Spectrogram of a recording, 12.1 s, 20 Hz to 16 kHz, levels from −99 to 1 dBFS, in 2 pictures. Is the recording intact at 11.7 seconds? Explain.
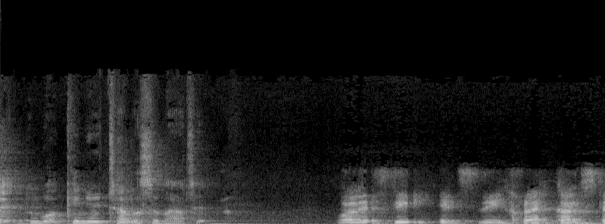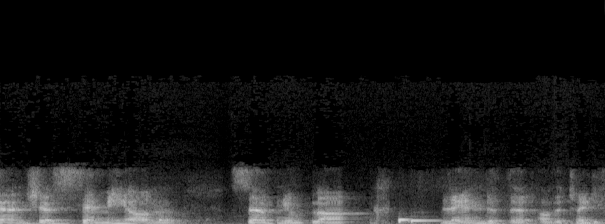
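No. At 11.7 s, as throughout, the audio has a wrong sample rate fault. It runs at 0.667 times normal speed and about 7 semitones lower, which fits 48 kHz material played at 32 kHz. Because speed and pitch drop together, this is not a pitch shift or time stretch.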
